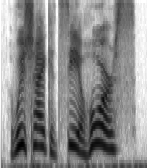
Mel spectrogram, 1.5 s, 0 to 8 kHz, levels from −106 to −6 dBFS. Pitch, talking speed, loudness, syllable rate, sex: 250 Hz, 285 wpm, -16 LUFS, 6.9 syllables/s, female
